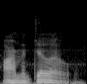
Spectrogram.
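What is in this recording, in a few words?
"armadillo", US English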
